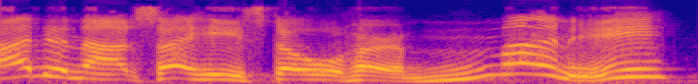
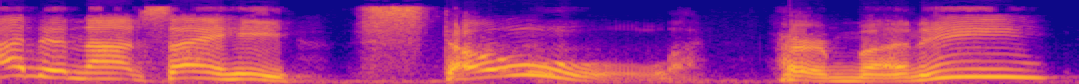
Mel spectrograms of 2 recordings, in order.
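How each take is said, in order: First: The word money carries the stress. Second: The word stole carries the stress.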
